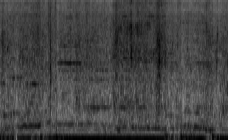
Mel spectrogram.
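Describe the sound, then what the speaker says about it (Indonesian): A tour boat's engine on Lake Toba near Samosir in North Sumatra, a steady low rumble that holds close and loud throughout, with faint water wash over it. "Nah, itu kapal kita, guys."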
